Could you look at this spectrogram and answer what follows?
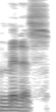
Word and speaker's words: Minnes: It's just like the state of Minnesota, spelled the same as well, Minis.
